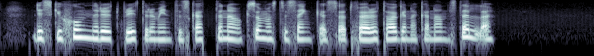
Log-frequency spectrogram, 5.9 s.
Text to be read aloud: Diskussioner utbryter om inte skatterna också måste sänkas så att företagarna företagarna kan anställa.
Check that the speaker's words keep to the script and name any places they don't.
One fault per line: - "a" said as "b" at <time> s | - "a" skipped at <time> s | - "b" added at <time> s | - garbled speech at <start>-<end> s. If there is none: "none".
- "företagarna" skipped at 4.2 s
